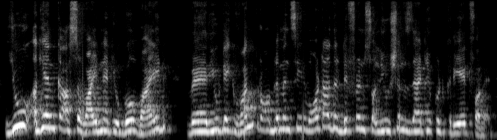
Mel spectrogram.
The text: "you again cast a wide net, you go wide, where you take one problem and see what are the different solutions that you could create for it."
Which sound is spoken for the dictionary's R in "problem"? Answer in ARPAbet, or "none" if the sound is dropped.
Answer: R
